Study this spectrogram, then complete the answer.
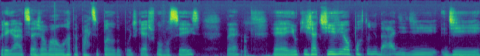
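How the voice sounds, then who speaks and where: Medium-pitched male voice with a dark, mellow tone, somewhat breathy, ordinary pitch variation and a moderate pace, on a very clean recording with a silent background. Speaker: oral and maxillofacial surgeon. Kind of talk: podcast interview.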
